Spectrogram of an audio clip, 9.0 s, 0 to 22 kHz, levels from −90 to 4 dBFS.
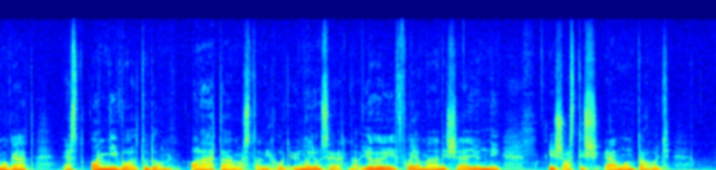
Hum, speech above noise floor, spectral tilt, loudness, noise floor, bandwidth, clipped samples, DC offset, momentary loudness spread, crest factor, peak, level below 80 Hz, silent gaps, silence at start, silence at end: none; 28 dB; -7.5 dB/octave; -22 LUFS; -48 dBFS; 17 kHz; under 0.1%; under 0.1%; 10 LU; 16 dB; -6 dBFS; -36 dBFS; none; 0 s; 0.6 s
